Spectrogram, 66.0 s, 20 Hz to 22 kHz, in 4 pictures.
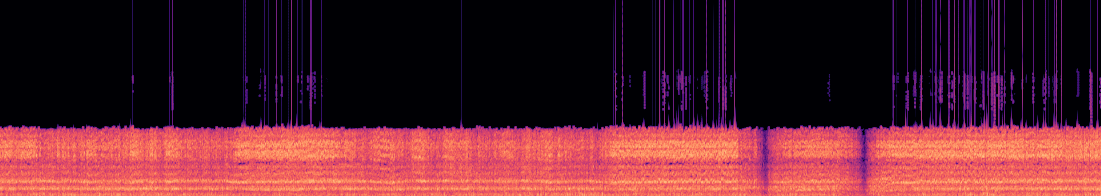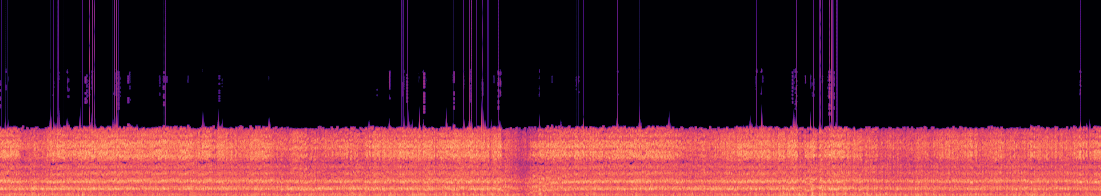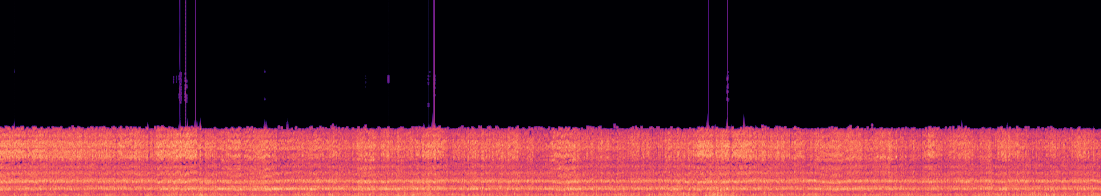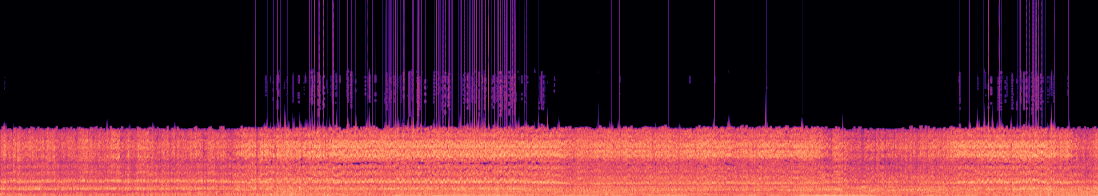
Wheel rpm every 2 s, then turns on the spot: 230, 230, 230, 230, 220, 160, 130, 210, 230, 240, 230, 220, 180, 230, 240, 230, 230, 230, 220, 230, 230, 230, 230, 230, 230, 230, 220, 200, 200, 200, 190, 180, 200.
none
